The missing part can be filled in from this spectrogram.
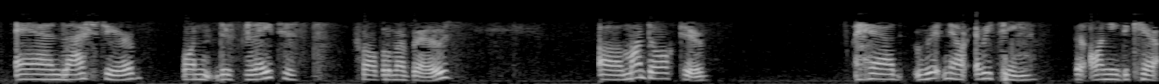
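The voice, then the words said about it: Cockney English accent. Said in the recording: “You have a lovely Cockney accent”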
